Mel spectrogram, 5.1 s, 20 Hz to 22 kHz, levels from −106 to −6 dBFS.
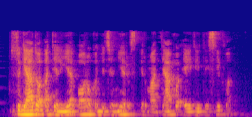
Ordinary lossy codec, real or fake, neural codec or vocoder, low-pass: AAC, 32 kbps; real; none; 7.2 kHz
